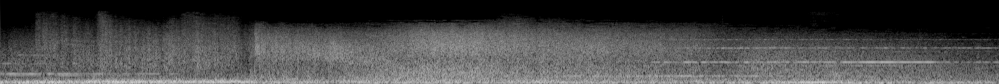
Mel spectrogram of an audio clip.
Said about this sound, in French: Au bout de trois semaines, les flammes et la lave cessent de jaillir. Et peu après, une gigantesque explosion survient.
